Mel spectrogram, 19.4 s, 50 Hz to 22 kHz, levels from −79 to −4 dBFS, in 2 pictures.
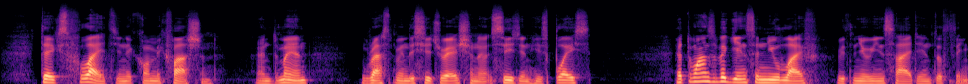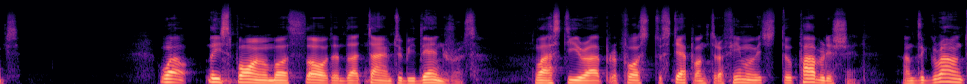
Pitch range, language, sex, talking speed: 110-140 Hz, English, male, 155 wpm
